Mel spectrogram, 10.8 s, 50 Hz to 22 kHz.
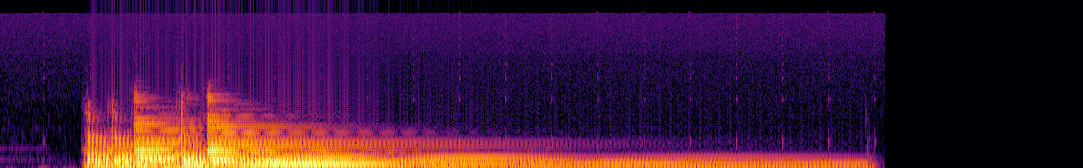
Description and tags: CLN GUIT FX 130BPM 5
These loops are not trimmed they are all clean guitar loops with an octive fx added at 130BPM 440 A With low E Dropped to D
DUST-BOWL-METAL-SHOW, 2-IN-THE-CHEST, REVEREND-BJ-MCBRIDE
